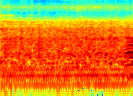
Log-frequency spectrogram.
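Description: Motorcycle engine running steadily at low riding speed, a low even hum heard from the rider's seat.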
